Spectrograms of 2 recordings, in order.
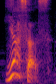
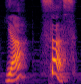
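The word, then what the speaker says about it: γεια σας: The third way, if you want to approach someone in a more professional manner and more formal, you will say yasas, yasas, yasas.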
